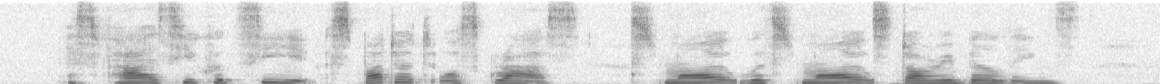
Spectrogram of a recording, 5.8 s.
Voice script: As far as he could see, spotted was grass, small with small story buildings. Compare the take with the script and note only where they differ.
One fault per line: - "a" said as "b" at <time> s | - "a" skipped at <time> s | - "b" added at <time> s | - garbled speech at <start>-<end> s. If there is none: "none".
none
